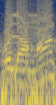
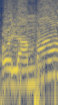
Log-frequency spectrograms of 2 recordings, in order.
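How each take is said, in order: Both takes have the same delivery.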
